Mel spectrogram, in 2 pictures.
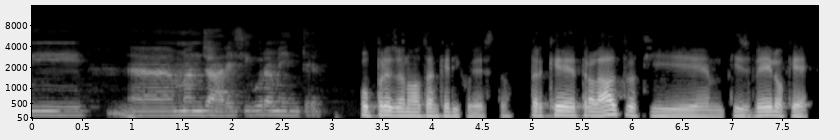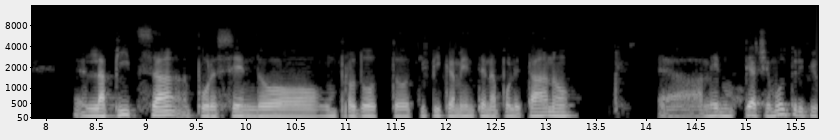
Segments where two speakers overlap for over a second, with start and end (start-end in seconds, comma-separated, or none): none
